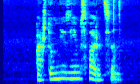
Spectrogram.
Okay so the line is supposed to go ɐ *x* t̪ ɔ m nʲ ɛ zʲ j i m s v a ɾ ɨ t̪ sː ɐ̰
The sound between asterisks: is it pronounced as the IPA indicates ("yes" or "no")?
no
